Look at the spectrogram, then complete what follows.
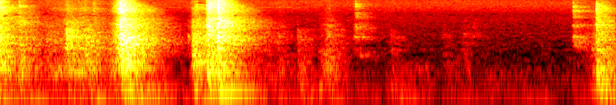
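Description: Knocks and scrapes of a computer power supply and its cable bundle being handled and fitted into a metal PC case: two loud knocks in the first second and a half, then a sharp knock near the end.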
